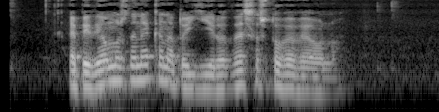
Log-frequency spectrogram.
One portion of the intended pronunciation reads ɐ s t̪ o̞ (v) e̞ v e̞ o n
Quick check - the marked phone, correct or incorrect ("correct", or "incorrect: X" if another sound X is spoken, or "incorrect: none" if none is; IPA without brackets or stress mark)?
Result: correct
